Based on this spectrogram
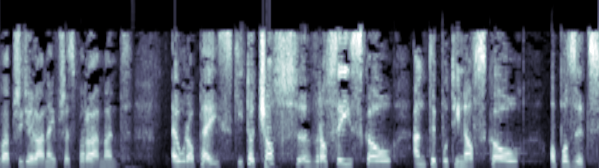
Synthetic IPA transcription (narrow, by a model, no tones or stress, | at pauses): vapʂɘd͡ʑɛlanɛjpʂɛspaɾlamɛnt̪ | ɛwɾɔpɛjskʲit̪ɔt͡ɕɔsvɾɔsɘjskɔ̃w̃ʔant̪ɘput̪inɔfskɔ̃w̃ | ɔpɔzɘt̪sʲ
